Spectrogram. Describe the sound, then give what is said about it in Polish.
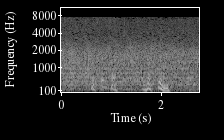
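A steady wash of audience applause, dense and crackling without any clear beat, holds at an even level throughout, with voices faintly audible beneath it. “On celowo tak się krył, żeby mieć te oklaski.”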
